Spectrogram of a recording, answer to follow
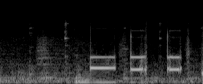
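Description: Telephone keypad tones: three short two-note beeps, about three a second, as a number is dialled, here 911, heard over a faint background hiss.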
